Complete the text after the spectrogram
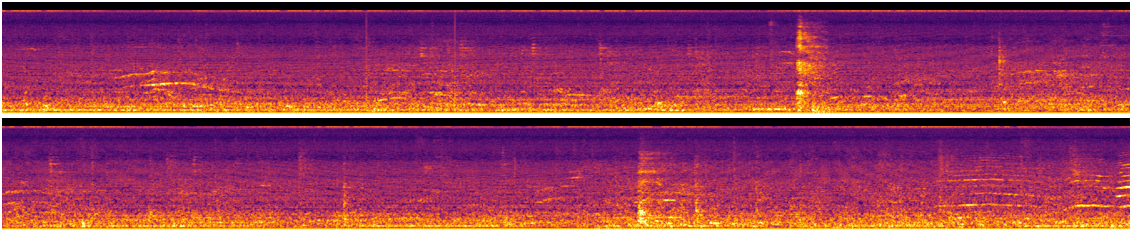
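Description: Men and women talk and murmur quietly at a distance in a large hall.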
